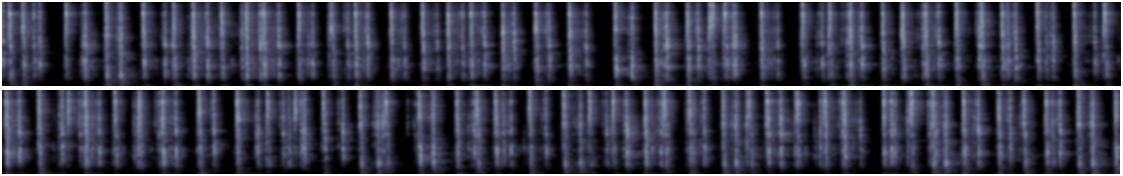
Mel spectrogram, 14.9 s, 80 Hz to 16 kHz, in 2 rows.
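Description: Blue-gloved fingertips type steadily on a Razer Huntsman V2 mechanical keyboard with black plastic keycaps and clicky switches, the lower of two keyboards while the upper one stays untouched. A fast, continuous stream of sharp, bright clicks and clacks with very short decay fills the clip, with almost no low-end thump.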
